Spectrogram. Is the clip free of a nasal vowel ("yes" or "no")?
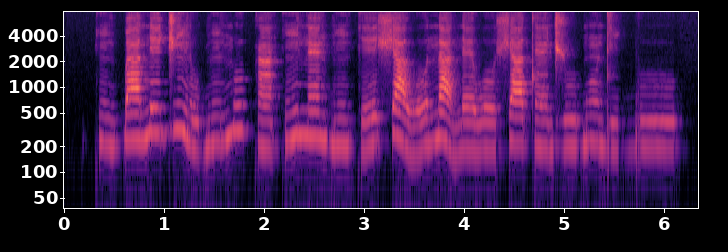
no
